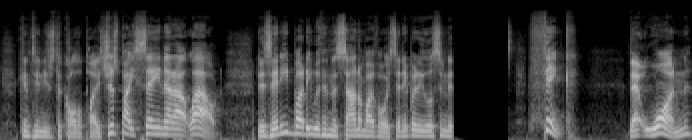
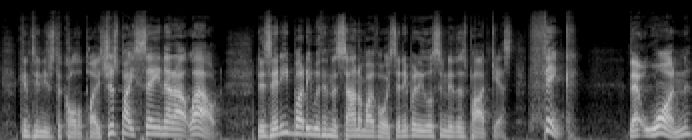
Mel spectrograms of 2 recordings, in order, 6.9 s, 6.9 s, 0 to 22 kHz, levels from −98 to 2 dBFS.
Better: second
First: audio cutting out; at 4.5 s for 0.5 s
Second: none

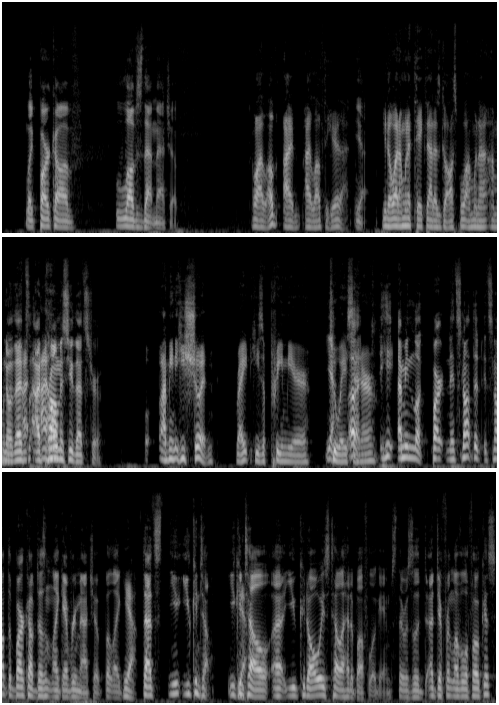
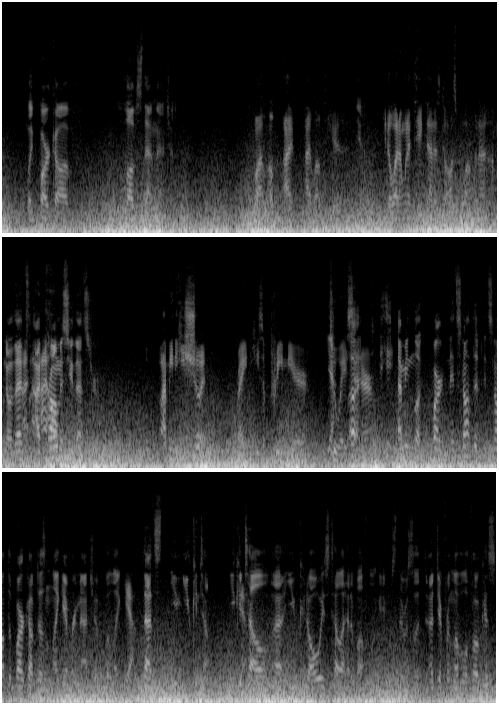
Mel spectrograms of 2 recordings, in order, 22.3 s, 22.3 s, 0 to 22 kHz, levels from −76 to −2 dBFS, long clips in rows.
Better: first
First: none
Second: low rumble; loud; throughout; 4 dB below the speech

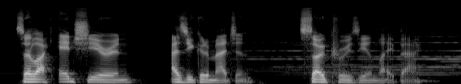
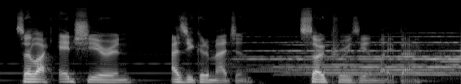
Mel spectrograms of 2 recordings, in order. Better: first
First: background music; faint; throughout; 25 dB below the speech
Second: background music; loud; throughout; 9 dB below the speech

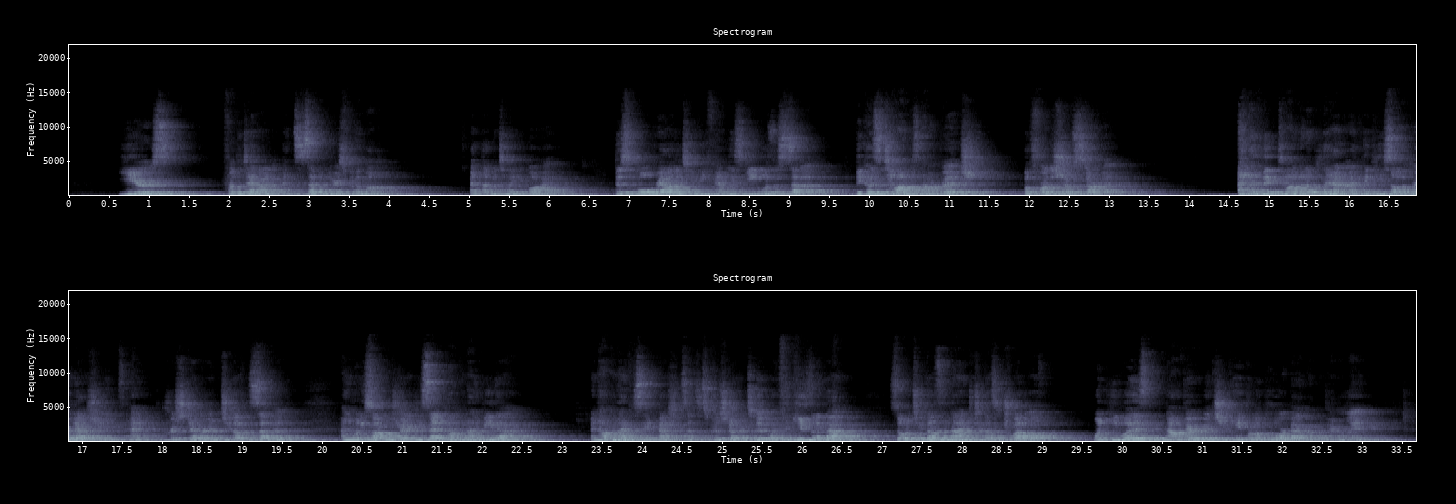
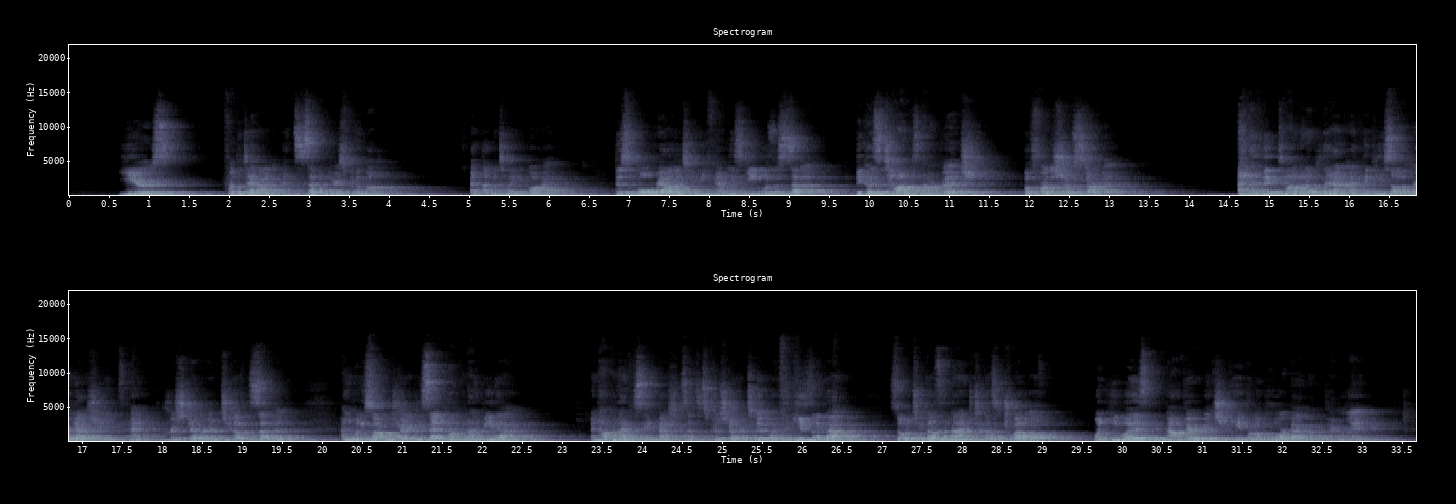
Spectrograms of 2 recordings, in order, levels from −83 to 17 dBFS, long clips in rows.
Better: neither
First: room echo; strong; dies away in 1.6 s // off-mic speech; far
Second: room echo; strong; dies away in 1.6 s // off-mic speech; far

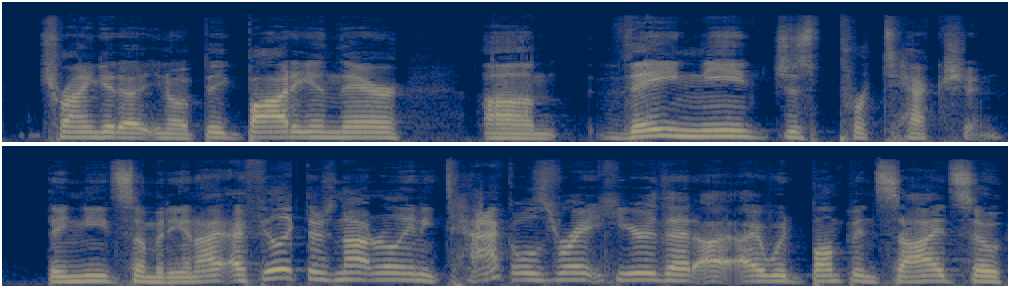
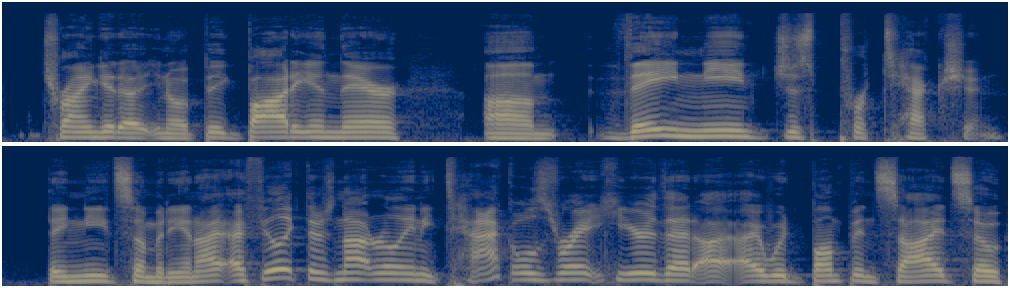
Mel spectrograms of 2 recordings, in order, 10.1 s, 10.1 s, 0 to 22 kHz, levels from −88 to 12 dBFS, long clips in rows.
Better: second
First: garbled, watery; slightly; nothing above 13.5 kHz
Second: none

